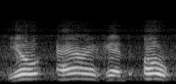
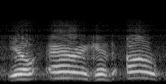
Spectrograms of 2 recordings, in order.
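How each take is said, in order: First: Raised, loud scornful jab; angry insult. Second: Higher, louder scornful repeat; angrier insult. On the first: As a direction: spit the insult at him. Host insulting governor on air. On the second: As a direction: hammer the insult home. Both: Real, not acted.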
